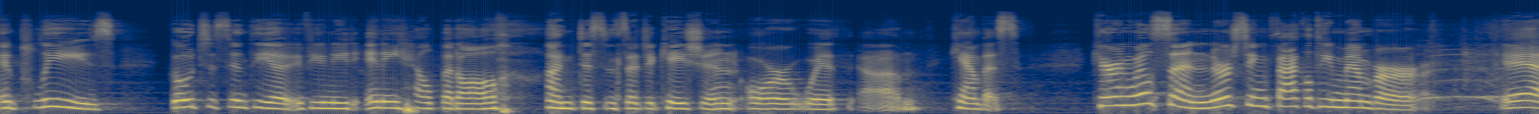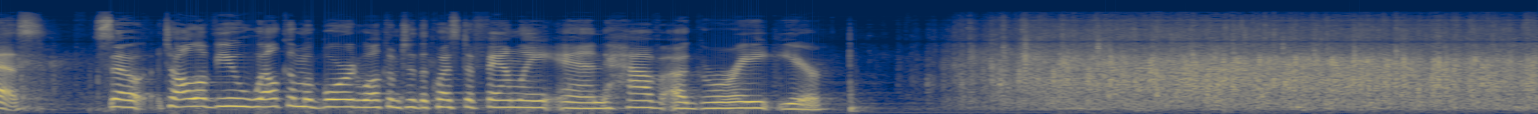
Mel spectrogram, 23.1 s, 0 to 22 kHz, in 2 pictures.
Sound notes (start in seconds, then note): 10.8 audience cheers; 18.4 audience applause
